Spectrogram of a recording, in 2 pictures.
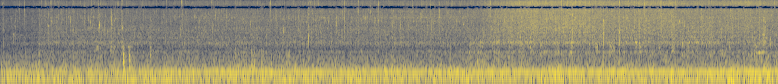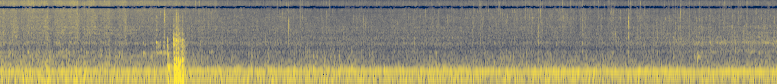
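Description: Onion and shrimp frying in olive oil in a wok on a gas stove: a steady sizzle that grows louder about ten seconds in. A single brief thump comes about two-thirds of the way through.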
